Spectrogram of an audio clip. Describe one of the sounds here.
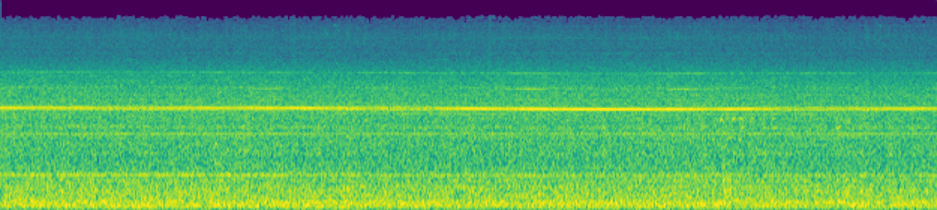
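An electric motor whines with a steady high tone.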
